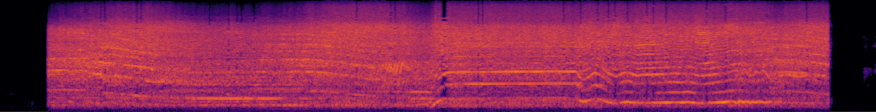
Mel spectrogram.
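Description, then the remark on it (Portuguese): A Ferrari racing car's engine drones loudly and steadily at a pit stop while the crew lift the car and change the tyres, its pitch wavering and shifting, with one sharp click partway through. No voices are heard. “Os encarregados de levantar o carro estão apostos e trabalham corretamente. A equipe que retira e coloca os pneus trabalha perfeitamente.”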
